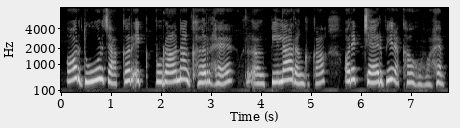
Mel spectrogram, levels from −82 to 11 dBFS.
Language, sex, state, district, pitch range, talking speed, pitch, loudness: Hindi, female, Karnataka, Bangalore, 285-350 Hz, 130 wpm, 315 Hz, -14 LUFS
